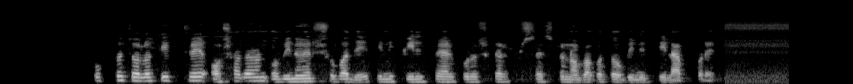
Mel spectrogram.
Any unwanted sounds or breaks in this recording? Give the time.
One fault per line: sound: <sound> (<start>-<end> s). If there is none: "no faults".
no faults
